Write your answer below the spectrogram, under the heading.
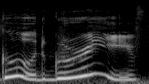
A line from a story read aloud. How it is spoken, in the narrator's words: groaned the ones who had stars at the first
